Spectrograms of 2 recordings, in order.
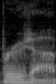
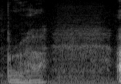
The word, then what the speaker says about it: bruja: by night with a bruja back bruha or bruja I always we always pronounce it bruja but I think it's bruha uh can you have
